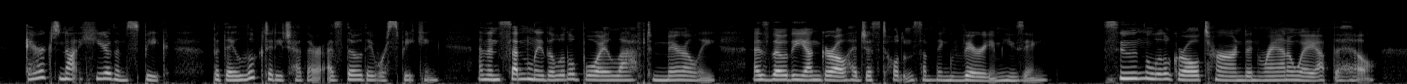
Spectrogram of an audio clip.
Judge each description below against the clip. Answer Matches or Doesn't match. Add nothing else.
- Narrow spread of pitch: Matches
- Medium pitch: Doesn't match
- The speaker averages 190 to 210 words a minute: Matches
